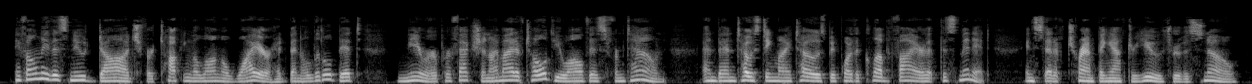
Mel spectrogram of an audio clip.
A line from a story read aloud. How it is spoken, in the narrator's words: he grumbled, disguising a real irritation under the pretense of it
